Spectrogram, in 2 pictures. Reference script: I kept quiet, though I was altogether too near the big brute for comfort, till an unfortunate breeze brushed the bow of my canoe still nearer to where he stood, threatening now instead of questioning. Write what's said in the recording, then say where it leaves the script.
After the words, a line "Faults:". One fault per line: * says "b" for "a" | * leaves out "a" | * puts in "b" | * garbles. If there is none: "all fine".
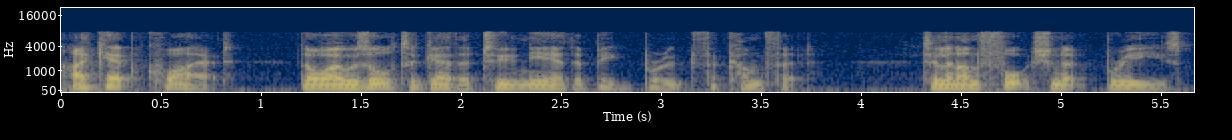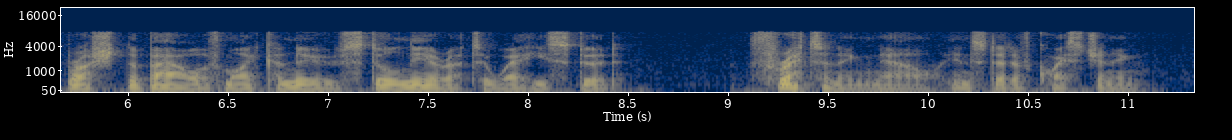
I kept quiet, though I was altogether too near the big brute for comfort, till an unfortunate breeze brushed the bow of my canoe still nearer to where he stood, threatening now instead of questioning.
Faults:
all fine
